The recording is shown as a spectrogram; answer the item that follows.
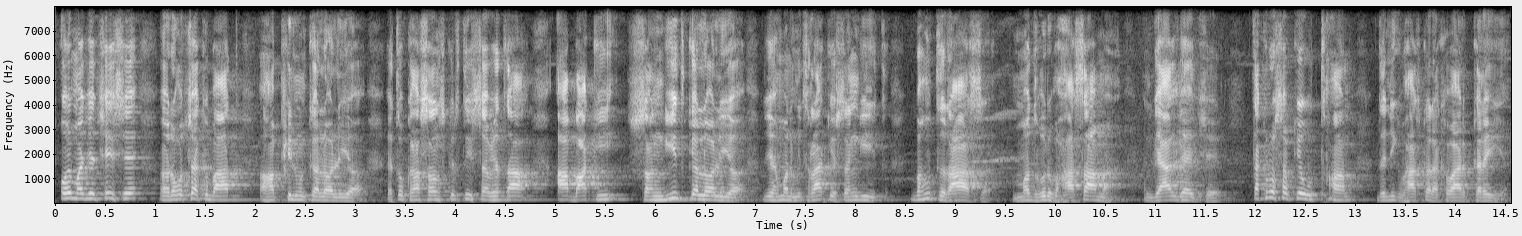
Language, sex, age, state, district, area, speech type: Maithili, male, 45-60, Bihar, Saharsa, rural, spontaneous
